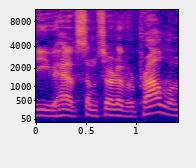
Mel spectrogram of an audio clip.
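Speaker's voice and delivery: plain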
